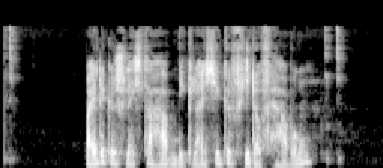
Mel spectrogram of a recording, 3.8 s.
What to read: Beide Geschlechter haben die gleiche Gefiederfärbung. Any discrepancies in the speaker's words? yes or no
no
